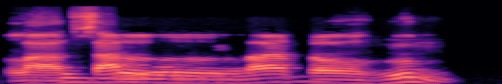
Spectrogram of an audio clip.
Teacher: lamnya dibaca double, ada tasdidnya. Biar tampak double maka ditekan.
